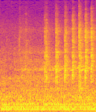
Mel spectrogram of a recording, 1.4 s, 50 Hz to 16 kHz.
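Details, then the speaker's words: Dometic 1400/1450 RV roof vent fan (Fan-Tastic) reassembled after cleaning: steady fan hum then fast buzzing rattle, about eight pulses a second, because the screen is pushed in too far and vibrates; popping it out a couple tabs fixes it. "I've noticed on these, I've had this problem with all of them. It's like if that screen gets pushed all the way in, you wind up with this vibrating noise."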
